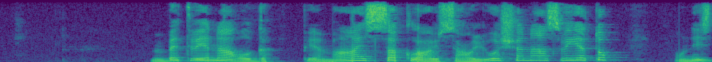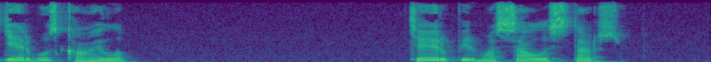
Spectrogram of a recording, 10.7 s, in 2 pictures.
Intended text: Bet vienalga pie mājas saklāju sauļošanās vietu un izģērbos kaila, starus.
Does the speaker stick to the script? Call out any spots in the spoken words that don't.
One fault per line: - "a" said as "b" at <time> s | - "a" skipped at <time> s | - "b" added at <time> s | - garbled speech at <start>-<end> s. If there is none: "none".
- "ķēru pirmos saules" added at 8.5 s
